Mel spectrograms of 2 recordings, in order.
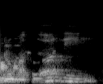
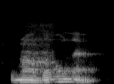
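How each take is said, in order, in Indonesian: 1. Kata ini berakhir dengan vokal 'i'. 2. Kata ini berakhir dengan vokal 'a'. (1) "bukan Ramadhani"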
